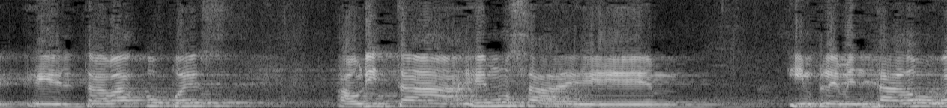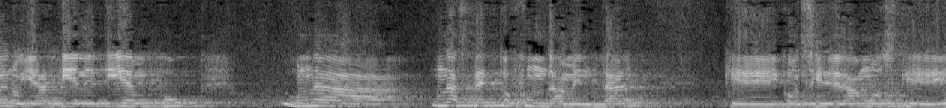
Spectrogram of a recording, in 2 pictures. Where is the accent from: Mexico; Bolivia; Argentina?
Mexico; Nezahualcóyotl, State of Mexico; Nosotros venimos de Ciudad Nezahualcóyotl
